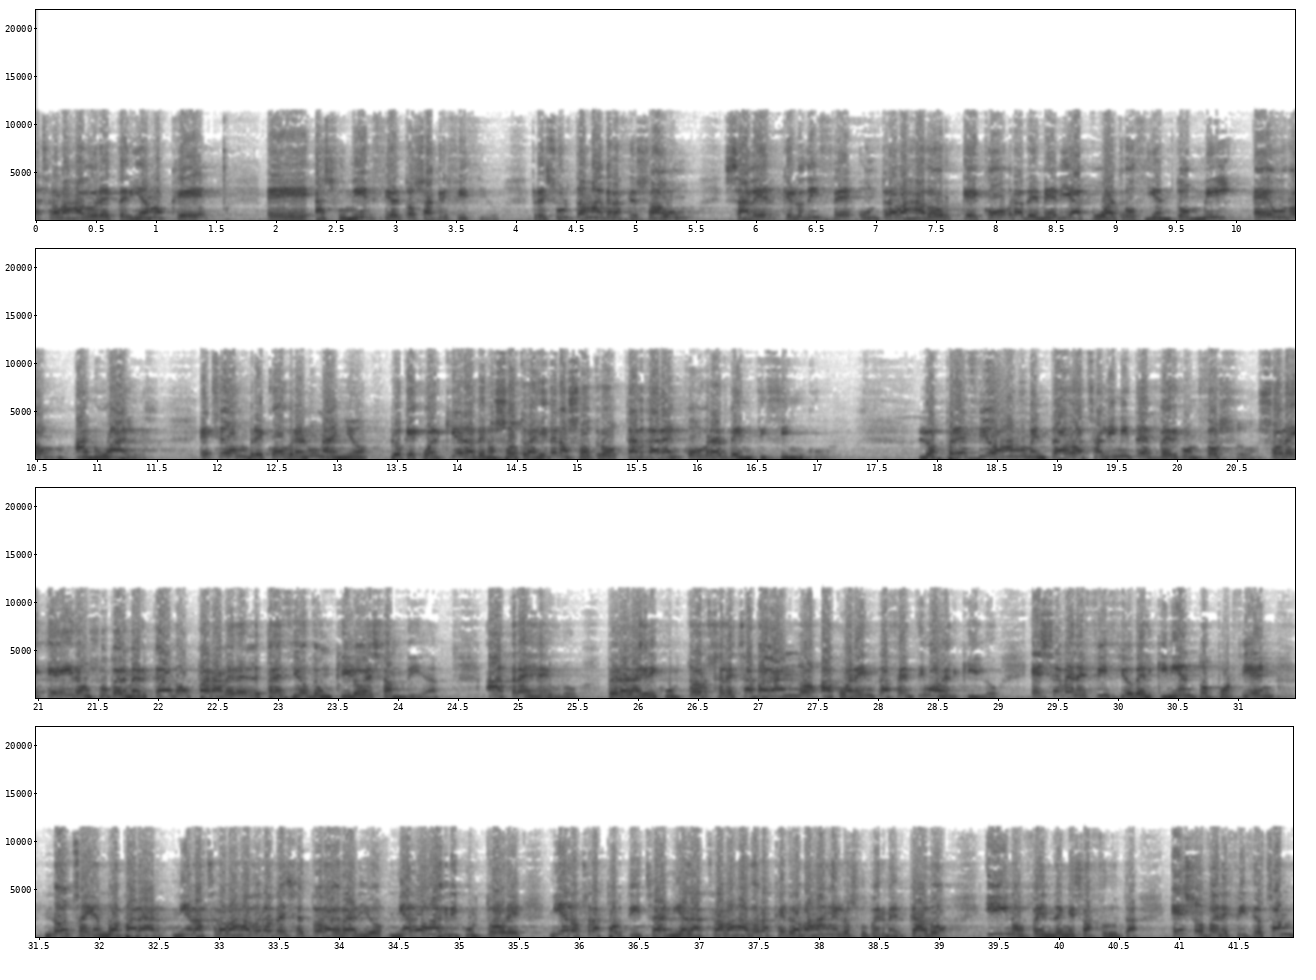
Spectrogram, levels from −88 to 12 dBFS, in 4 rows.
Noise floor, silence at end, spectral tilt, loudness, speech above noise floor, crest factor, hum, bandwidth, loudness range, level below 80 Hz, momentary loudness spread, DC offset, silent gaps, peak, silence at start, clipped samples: -35 dBFS; 0 s; -2.5 dB/octave; -13 LUFS; 21 dB; 14 dB; none; 12 kHz; 2 LU; -32 dBFS; 6 LU; 1%; none; 0 dBFS; 0 s; under 0.1%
